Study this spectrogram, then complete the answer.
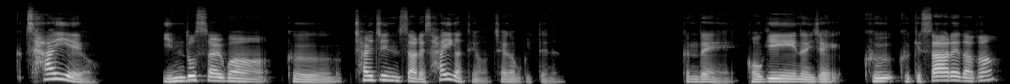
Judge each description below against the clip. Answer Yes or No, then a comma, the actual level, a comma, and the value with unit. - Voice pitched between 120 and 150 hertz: Yes, medium, 140 Hz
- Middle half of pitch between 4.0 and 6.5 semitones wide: No, wide, 8.8 semitones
